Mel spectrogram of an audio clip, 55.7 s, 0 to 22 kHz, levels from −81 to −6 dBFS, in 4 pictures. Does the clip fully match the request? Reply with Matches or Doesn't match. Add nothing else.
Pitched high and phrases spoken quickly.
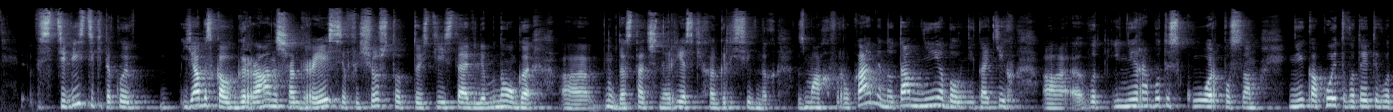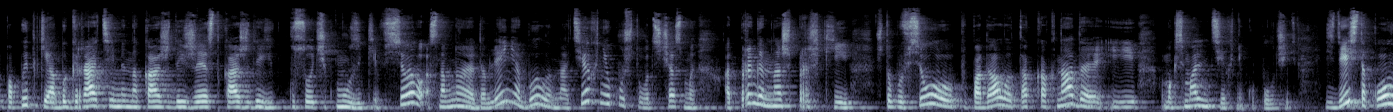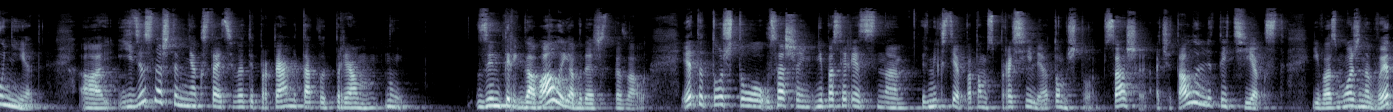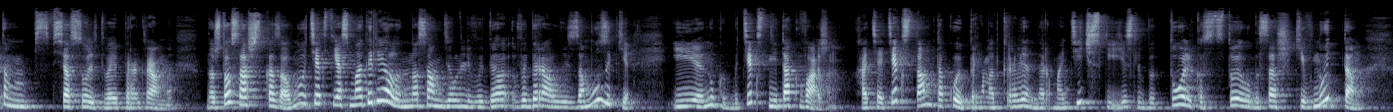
Matches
